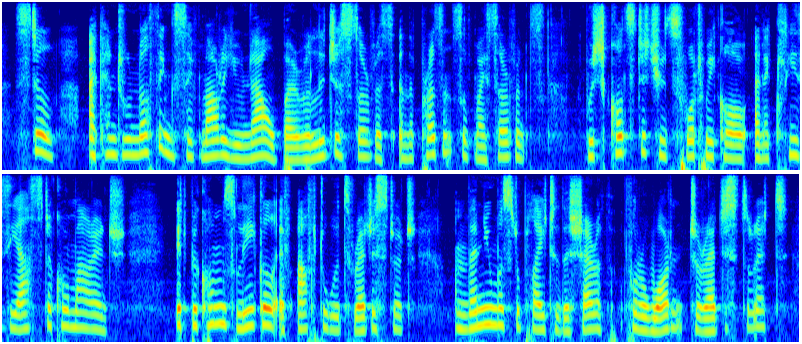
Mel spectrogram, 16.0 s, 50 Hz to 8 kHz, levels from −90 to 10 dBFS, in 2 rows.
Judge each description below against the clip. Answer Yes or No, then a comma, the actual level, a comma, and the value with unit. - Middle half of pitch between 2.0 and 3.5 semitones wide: No, average, 4.1 semitones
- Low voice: No, high, 220 Hz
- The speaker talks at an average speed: Yes, average, 180 wpm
